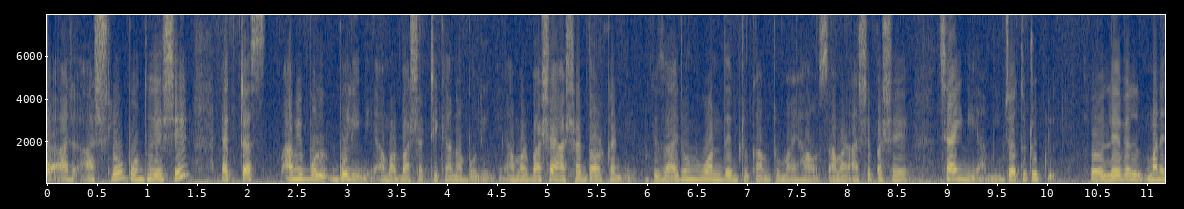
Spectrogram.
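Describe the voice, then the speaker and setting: Her medium-pitched voice is a little mellow, and the recording is low in quality with noticeable background noise. She is a middle-aged woman with a Bangladeshi accent, a guest in an interview recounting her personal story, mixing in English and frequently hesitating and restarting.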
